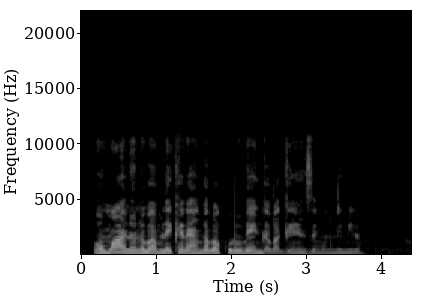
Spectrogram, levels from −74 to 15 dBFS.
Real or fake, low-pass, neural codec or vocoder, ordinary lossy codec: fake; 10.8 kHz; vocoder, 44.1 kHz, 128 mel bands, Pupu-Vocoder; AAC, 64 kbps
